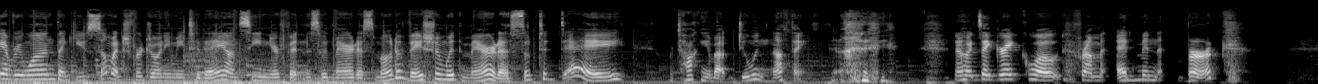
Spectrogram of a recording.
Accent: American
